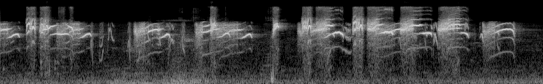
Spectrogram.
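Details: Sogon lure sound of high, sharp twittering chirps mixed with thin descending whistles. The notes come in irregular clusters with short silences between them.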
